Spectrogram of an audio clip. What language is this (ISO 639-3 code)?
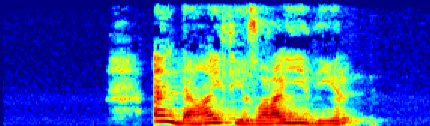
kab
